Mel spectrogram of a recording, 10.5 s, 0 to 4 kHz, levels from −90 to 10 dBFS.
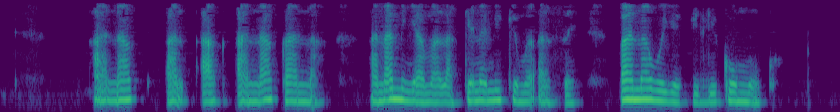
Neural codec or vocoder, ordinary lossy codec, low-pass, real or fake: codec, 16 kHz, 8 kbps, FunCodec, trained on LibriTTS, 25 frames a second; MP3, 24 kbps; 3.6 kHz; fake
